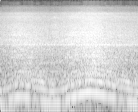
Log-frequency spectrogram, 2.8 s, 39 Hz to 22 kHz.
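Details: Renault Megane 2 1.5 dCi diesel with a power loss and a loud unidentified noise, turbo questioned: deep droning roar rising and falling with throttle during a rev; abnormal noise when revving, cause unknown.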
